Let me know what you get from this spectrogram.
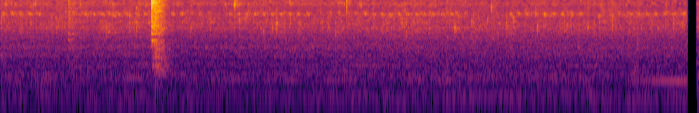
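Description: Chicken pieces frying in oil in a pan, a steady sizzle, with one sharp click or pop about a second and a half in.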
